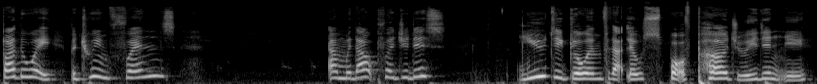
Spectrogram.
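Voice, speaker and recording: A woman's voice: sits high, unhurried, pauses often, a little mellow. A woman playing a cynical, cool male adventurer in an amateur radio play, with dry, mocking retorts. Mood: dry, probing. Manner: dry, sardonic, clipped retorts.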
